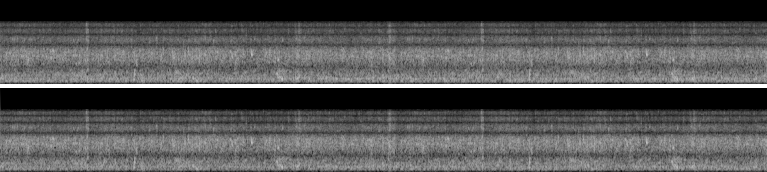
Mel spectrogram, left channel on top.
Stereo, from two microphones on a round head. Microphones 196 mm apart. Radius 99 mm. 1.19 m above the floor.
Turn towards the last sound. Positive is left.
turn(degrees=-10)  # may be behind; listen again after turning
